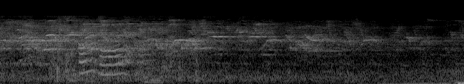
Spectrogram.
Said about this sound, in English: No, I was passing and I heard the noise. What is this? Tower of Babel, eh, sir? Voices possessed by the spirit and speaking in tongues. Nay, sir, just more of these birds the gentry all want now for playthings.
